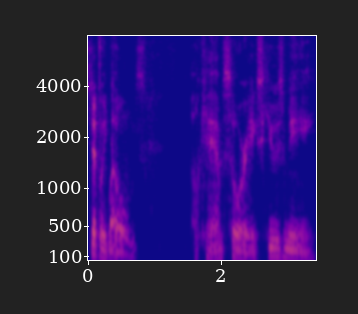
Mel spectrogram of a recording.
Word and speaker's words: Combs: He could be, but Coombs. I mean, when this show came out, I didn't notice. It's definitely Combs.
